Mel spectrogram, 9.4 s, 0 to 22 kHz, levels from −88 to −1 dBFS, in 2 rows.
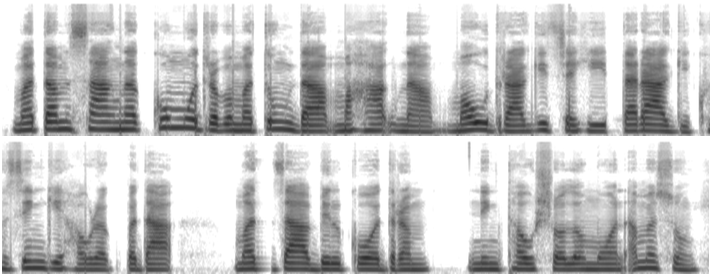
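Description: From 0.29 s to 5.52 s the speech carries periodic USB or driver dropouts: a small tick or pop every 0.25 s, about twenty in all. Each time, something stalls the audio path and roughly a millisecond of signal is skipped, so the waveform jumps abruptly from one level to another. On a spectrogram these show as a regular comb of thin vertical broadband lines, evenly spaced. They are only audible where there is speech underneath.

At 6.41 s a call audio freeze holds the sound for 104 ms, until 6.54 s. Instead of going silent, the last fragment of speech is stretched into a brief buzzy tone. The likely cause is packets arriving late and the jitter buffer running dry. Nothing is lost, but everything after that point plays about 104 ms late. In the waveform the freeze appears as a short, repetitive looped pattern, and on a spectrogram as a flat, horizontally smeared block.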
